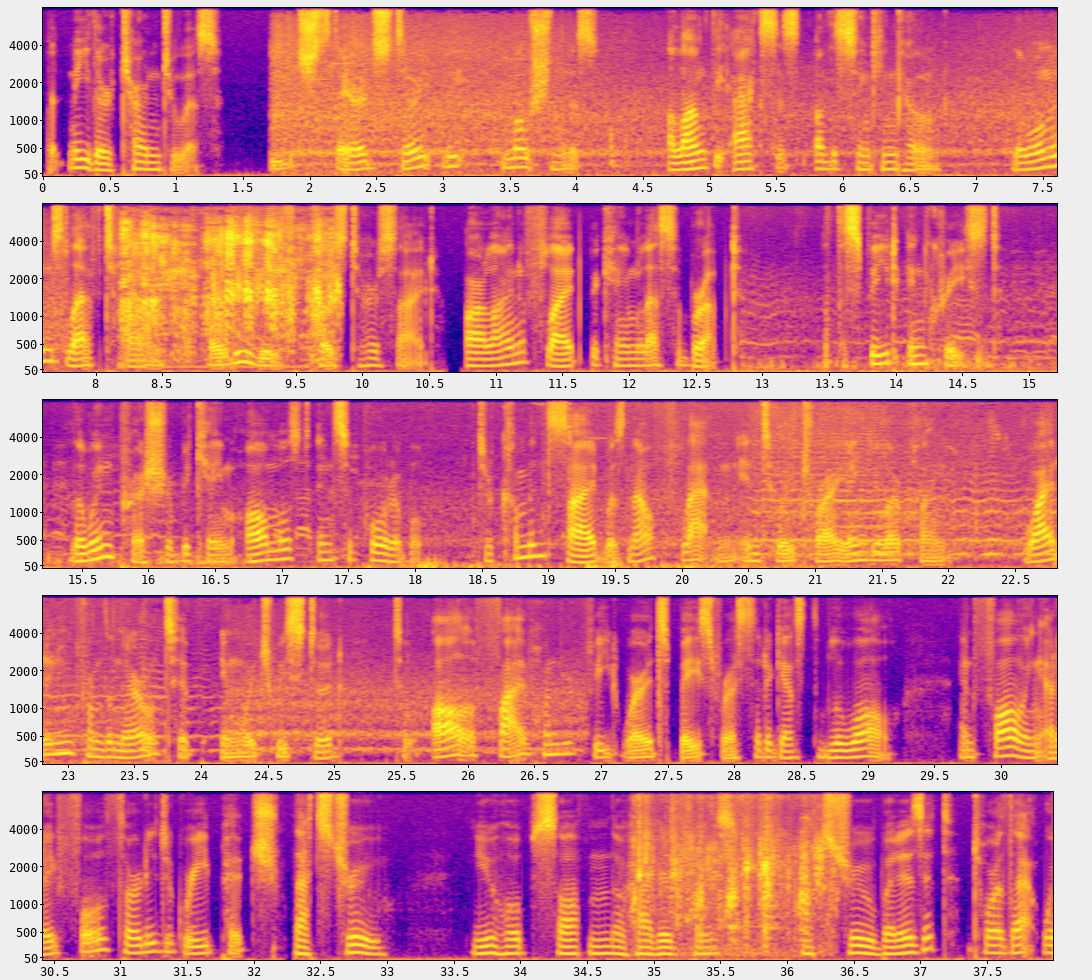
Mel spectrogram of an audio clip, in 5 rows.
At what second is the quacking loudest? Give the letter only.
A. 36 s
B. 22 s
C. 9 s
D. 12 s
C.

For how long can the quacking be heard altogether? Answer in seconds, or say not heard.
3 s.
